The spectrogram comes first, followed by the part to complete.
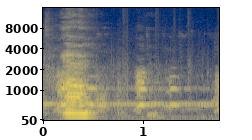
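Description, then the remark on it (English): Dogs whining in their spots, bunched up together and not responding, with a thin, steady high-pitched whine running throughout and a louder, fuller cry near the start, followed by softer whimpers. “They are actively whining in their spots.”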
